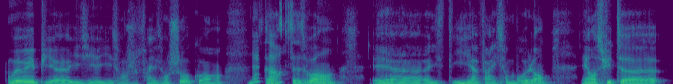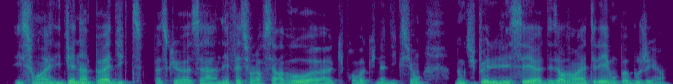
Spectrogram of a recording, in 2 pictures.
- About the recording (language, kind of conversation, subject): French, podcast, Comment parler des écrans et du temps d’écran en famille ?
- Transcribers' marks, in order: tapping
